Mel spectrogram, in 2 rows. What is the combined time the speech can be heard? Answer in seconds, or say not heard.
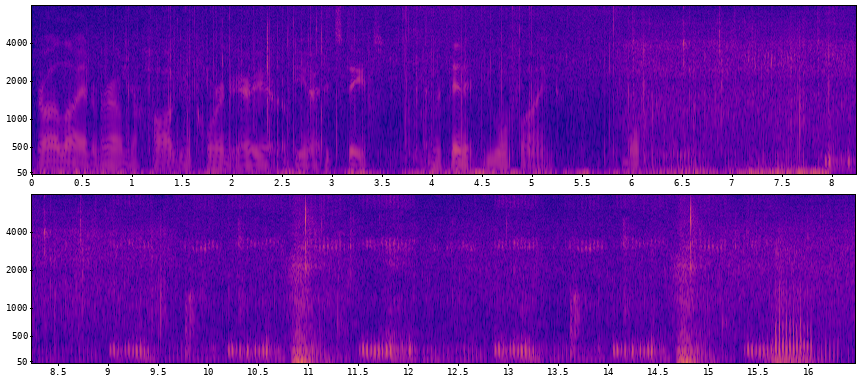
6 s.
